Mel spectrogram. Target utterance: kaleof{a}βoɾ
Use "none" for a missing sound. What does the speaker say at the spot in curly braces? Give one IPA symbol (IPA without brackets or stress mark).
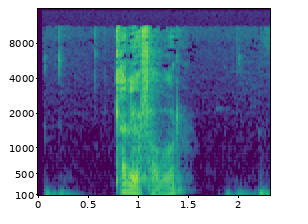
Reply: a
